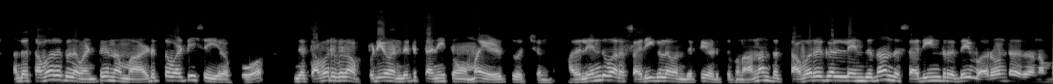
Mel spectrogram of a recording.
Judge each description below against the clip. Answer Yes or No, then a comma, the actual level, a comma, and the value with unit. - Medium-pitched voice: Yes, medium, 155 Hz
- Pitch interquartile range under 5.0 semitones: No, wide, 5.5 semitones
